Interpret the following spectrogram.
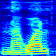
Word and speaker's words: nahual: la palabra nagual que se pronuncia como W Nahual a pesar de que en México casi no se usa la W Por cierto eh sería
